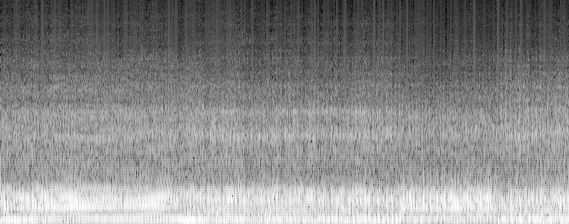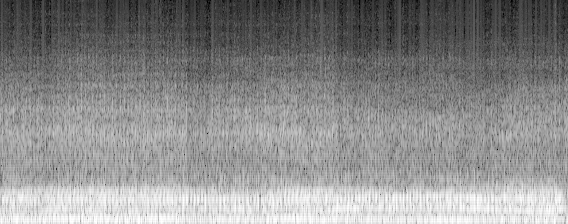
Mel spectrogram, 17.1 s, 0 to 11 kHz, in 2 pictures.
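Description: Aprilia RSV4 Factory's V4 engine, fitted with an SC-Project CRT exhaust, running steadily at low revs, with small changes in revs a few seconds in.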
